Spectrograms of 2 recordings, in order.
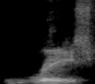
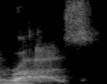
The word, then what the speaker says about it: Ra's: So I know it's Raish, but why did they go with Raz?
